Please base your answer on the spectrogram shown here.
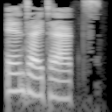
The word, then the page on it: antitax: British English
